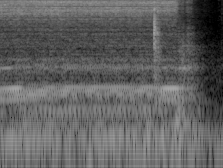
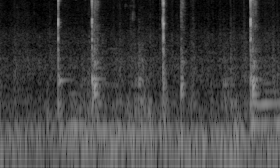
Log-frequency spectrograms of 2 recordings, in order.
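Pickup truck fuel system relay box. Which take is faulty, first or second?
second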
